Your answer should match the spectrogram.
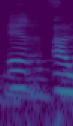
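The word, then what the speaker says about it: raz: Herman comment non r ça s'écrit R a Z et ça se lit RA RA lre fourche à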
